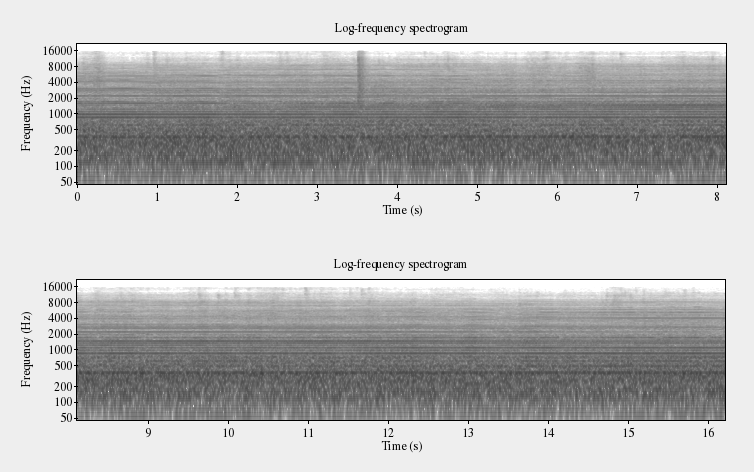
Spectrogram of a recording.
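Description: Electric arc welding on a steel plate: the arc sizzles steadily over a steady hum.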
